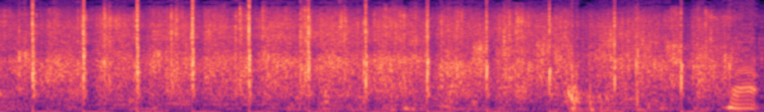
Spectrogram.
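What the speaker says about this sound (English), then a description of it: "give these folks a big round of applause" A business conference audience applauding steadily, many hands clapping in a dense, lively burst that carries through the whole moment.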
